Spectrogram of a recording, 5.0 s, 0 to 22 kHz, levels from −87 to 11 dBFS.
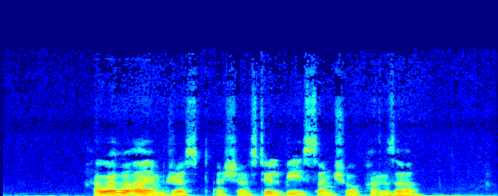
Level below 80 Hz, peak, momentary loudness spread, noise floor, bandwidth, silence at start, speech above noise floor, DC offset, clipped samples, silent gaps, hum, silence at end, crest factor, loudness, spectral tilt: -44 dBFS; -2 dBFS; 13 LU; -47 dBFS; 16 kHz; 0.15 s; 30 dB; under 0.1%; under 0.1%; none; none; 0.05 s; 18 dB; -18 LUFS; -6 dB/octave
